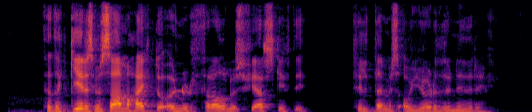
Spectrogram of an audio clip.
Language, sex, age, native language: Icelandic, male, 30-39, Icelandic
